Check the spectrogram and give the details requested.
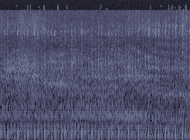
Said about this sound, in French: Ce sont de doux petits moteurs et le générateur pour un petit peu d'électricité. Bah oui, on a une ampoule et, une prise électrique dans la yurte, C'est moderne. Par contre, bah du coup, c'est un générateur euh, à essence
